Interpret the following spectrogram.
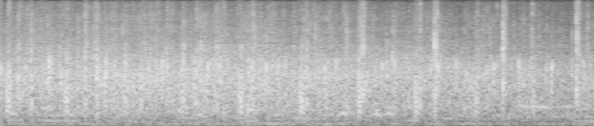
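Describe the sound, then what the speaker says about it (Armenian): An audience claps through the whole stretch with a steady, close patter of many hands, a few voices mixed in underneath. "ծափերը երբեք քիչ չեն լինի"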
